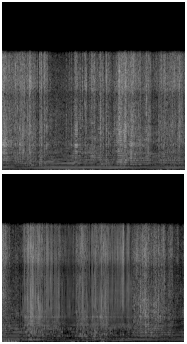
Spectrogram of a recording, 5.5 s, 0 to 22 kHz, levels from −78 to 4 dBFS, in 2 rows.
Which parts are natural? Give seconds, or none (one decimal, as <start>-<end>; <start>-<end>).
0.0-3.0; 4.7-5.5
